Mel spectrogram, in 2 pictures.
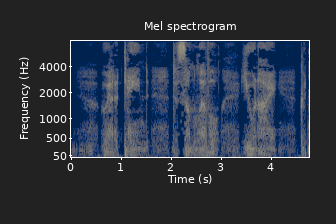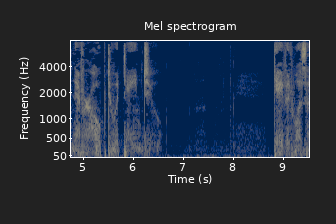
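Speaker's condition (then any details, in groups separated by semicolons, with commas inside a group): Vocal cord paralysis, unilateral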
